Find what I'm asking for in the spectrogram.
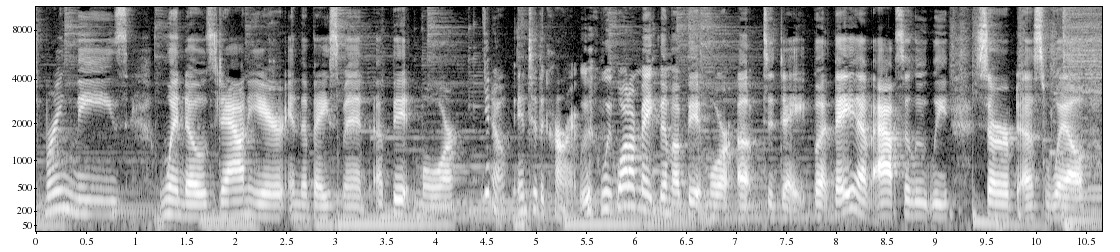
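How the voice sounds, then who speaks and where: An American woman with a fairly deep voice talks to her viewers in a casual home vlog. She is chatty and enthusiastic and addresses the audience directly. Music plays clearly behind her. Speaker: home renovation vlogger, host.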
